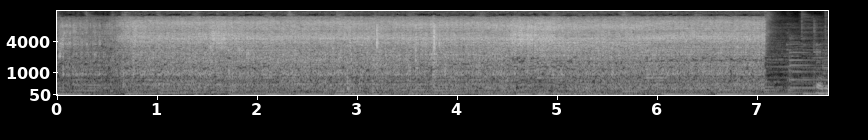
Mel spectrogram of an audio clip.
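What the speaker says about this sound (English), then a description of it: "We have to blanch it with cold water." Cold water runs steadily from a tap while rice is rinsed for Chinese fried rice, a continuous loud gushing hiss that cuts off near the end.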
